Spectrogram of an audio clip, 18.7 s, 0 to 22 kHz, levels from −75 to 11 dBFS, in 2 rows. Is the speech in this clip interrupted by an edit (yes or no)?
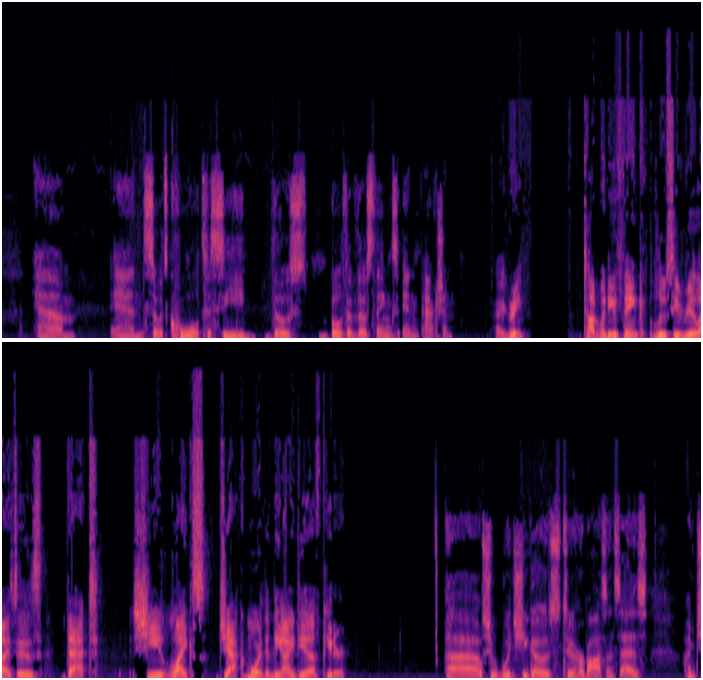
yes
